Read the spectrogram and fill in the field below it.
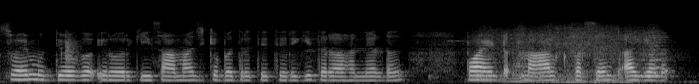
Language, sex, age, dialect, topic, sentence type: Kannada, male, 41-45, Dharwad Kannada, banking, statement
